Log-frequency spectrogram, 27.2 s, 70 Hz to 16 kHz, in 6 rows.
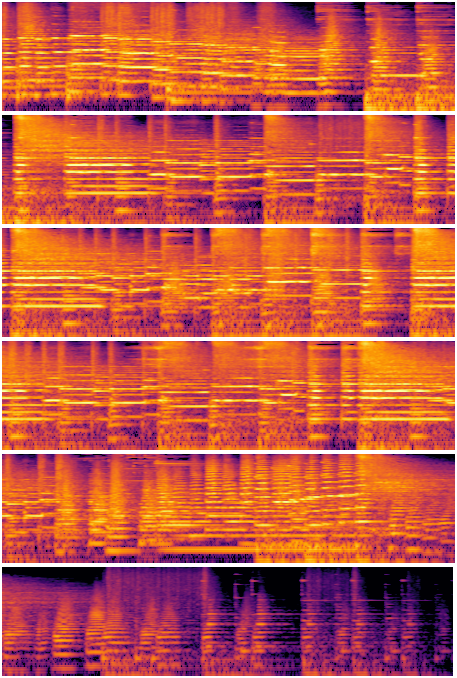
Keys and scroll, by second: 0.0-2.1 typing, 0.4 ctrl+z, 1.9 ctrl+z, 2.6 ctrl+z, 3.1 ctrl+z, 3.2-8.6 typing, 3.6 ctrl+z, 5.6 ctrl+z, 9.6 ctrl+z, 10.2 ctrl+z, 10.5 ctrl+z, 11.1 ctrl+z, 11.4 space, 11.7 b, 12.8 space, 13.7 ctrl+z, 14.1-16.0 typing, 16.6 ctrl+z, 18.3 b, 18.4 space, 19.2 e.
